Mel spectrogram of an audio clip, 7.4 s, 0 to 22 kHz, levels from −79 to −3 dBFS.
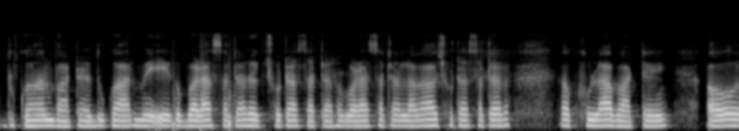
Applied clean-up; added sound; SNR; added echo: neural separator model SepFormer DNS4.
